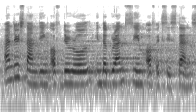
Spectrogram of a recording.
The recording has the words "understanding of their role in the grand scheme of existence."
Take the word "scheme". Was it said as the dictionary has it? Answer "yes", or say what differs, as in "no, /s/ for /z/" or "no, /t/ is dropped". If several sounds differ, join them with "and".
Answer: no, /k/ is dropped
